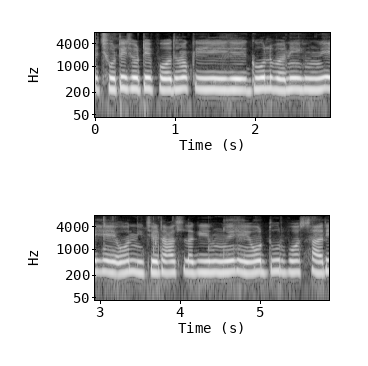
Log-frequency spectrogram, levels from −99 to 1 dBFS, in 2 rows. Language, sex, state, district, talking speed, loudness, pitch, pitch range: Hindi, female, Chandigarh, Chandigarh, 165 wpm, -13 LUFS, 240 Hz, 235-245 Hz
